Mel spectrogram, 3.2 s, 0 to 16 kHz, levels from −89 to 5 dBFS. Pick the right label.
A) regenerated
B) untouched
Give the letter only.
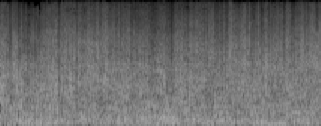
A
